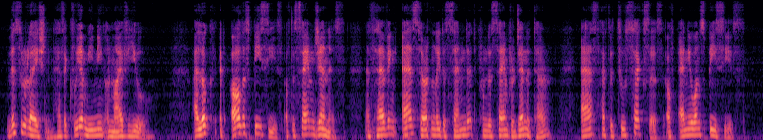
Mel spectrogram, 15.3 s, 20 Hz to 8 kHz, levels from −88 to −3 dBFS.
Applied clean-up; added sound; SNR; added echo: none; none; none; reverberation time 0.2 s.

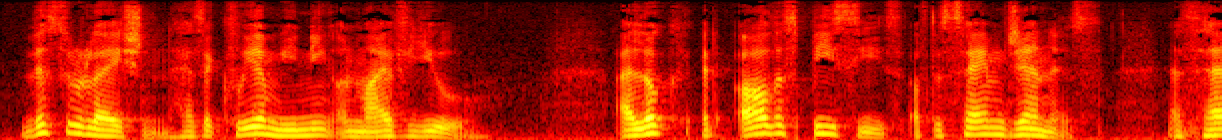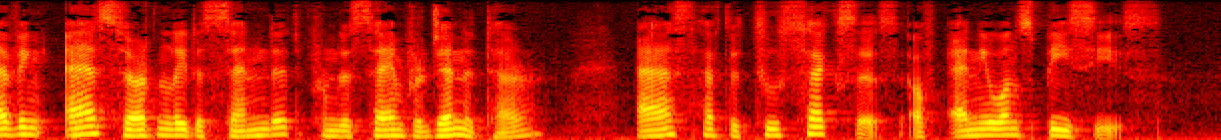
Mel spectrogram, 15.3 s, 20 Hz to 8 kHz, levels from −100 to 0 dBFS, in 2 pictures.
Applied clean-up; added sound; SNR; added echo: none; none; none; none.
